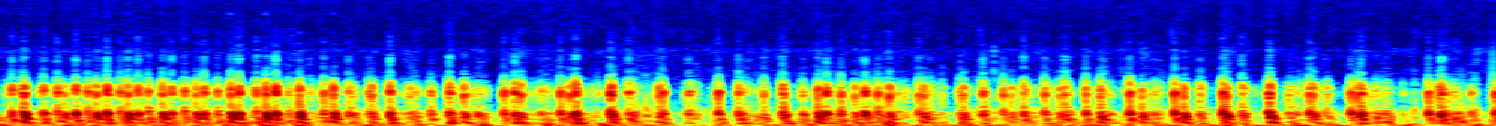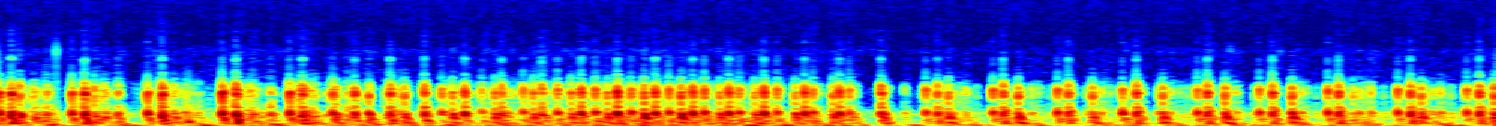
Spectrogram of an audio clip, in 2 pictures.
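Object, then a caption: Rubber ball filled with water gel beads. Fingertips squeeze a large, full giant orbeez ball of blue water gel beads in a clear rubber skin, held over the mic. A dense, continuous stream of soft, wet, squishy crackles and pops sits in the low-mids and holds steady for the whole clip. There are no bright highs.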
